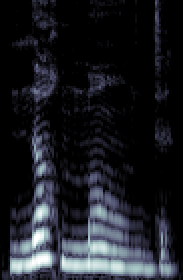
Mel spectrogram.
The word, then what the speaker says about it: normand: Chaque bouchée est un voyage dans la tradition normande. You pronounce the D because you have a E following. Normande. Les villages normands. Here you don't pronounce the D because it's un village. It's masculine.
